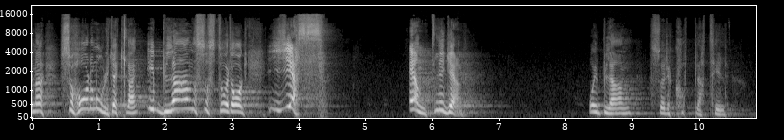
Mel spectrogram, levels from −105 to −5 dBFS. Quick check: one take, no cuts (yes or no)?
no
